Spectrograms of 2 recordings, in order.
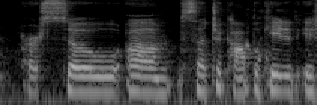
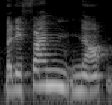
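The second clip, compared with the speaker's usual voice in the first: normal talking voice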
